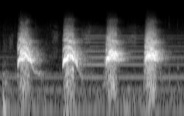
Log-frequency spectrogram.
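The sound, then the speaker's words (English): A terrier barks indoors, four sharp, evenly spaced mid-pitched barks, each loud and clear against an otherwise quiet background. “The terrier paces anxiously. I'm no heeding you. You're a fool dog.”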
